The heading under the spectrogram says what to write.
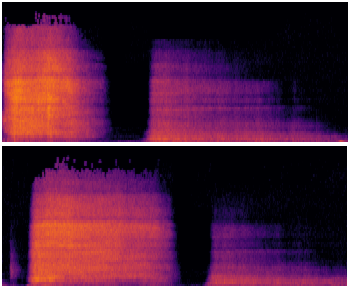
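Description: Slow, deep breaths deliberately drawn in and pushed out through the mouth, four long airy strokes alternating in and out with brief pauses between, clearly audible with no talking; a person demonstrating a breathing exercise, filling the chest from the belly and exhaling relaxed.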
